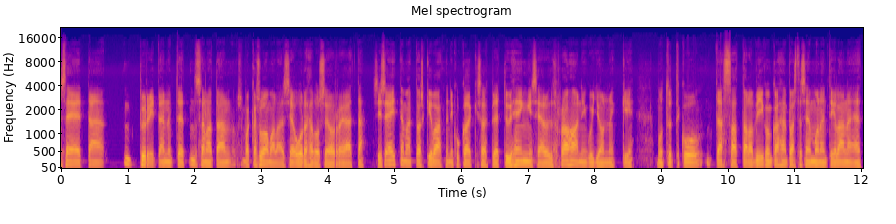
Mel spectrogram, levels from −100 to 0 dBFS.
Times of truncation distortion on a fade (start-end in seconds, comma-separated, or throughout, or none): none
